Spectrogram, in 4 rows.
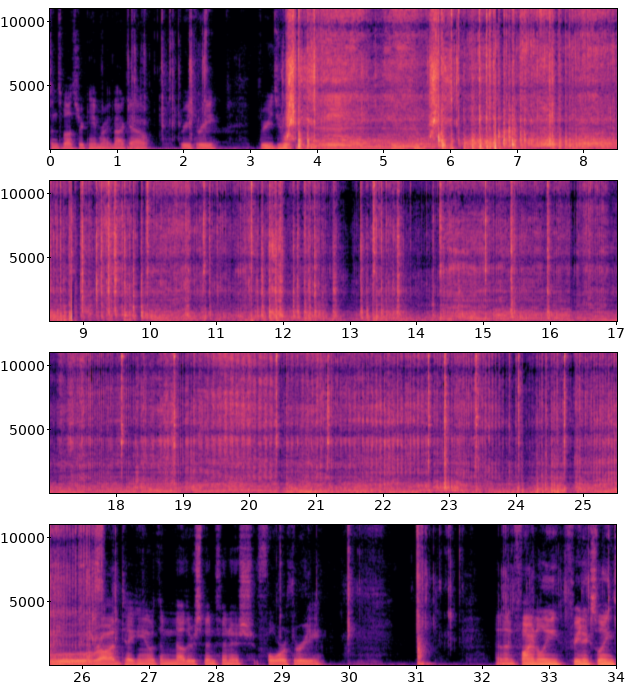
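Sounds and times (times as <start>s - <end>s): spinning tops clacking: 3.5s - 26.4s
spinning tops whirring and scraping: 3.5s - 26.6s.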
